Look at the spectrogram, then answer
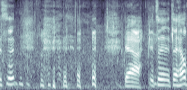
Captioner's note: laughs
